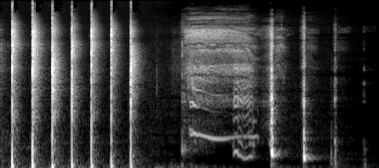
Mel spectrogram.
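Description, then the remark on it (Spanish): A rapid, even run of about seven sharp, crisp hand claps, followed by a short breathy, noisy burst and then three more scattered claps trailing off. “y empezamos a aplaudir así, mira.”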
